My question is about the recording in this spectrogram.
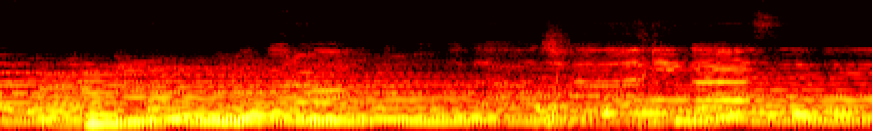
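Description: Upright piano playing a slow, melodic accompaniment to a Georgian urban song, with chords and melody notes ringing on.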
